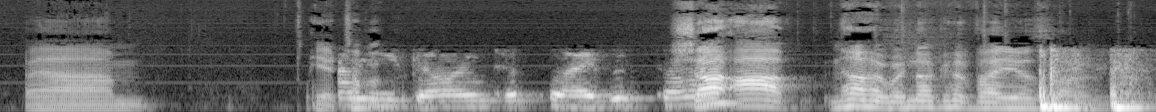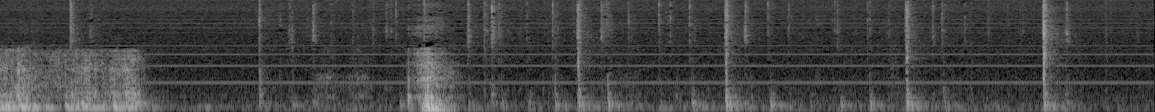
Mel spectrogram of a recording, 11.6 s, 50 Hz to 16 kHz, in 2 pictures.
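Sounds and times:
speech: 0:00.2 - 0:00.9, 0:01.5 - 0:05.6
typing on a keyboard: 0:07.1 - 0:11.5.

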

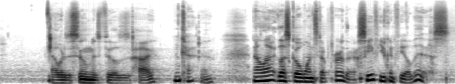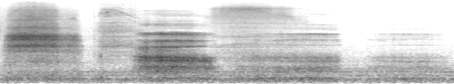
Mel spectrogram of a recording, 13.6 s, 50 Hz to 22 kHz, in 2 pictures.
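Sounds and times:
speech: 0:00.7 - 0:07.3
deep breaths drawn in: 0:03.4 - 0:03.8, 0:06.8 - 0:13.6.

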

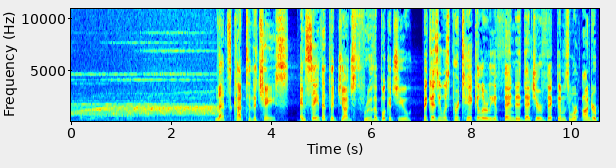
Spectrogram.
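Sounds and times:
emergency vehicle siren wailing: 0:00.0 - 0:03.0
speech: 0:02.9 - 0:10.5.

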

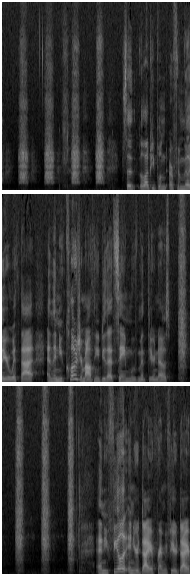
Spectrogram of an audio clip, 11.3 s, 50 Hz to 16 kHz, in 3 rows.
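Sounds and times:
person imitating open-mouthed dog panting with tongue out: 0:00.0 - 0:02.2, 0:07.2 - 0:09.1
speech: 0:02.5 - 0:07.3, 0:09.4 - 0:11.2.

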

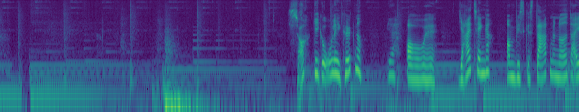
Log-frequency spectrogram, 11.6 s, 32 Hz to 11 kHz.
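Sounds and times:
door slamming shut with a heavy booming thud: 0:03.2 - 0:03.8
speech: 0:06.0 - 0:11.5.

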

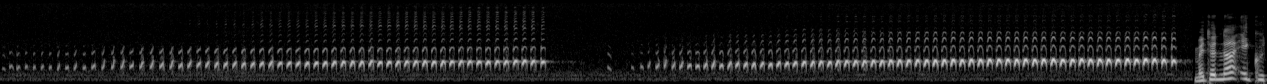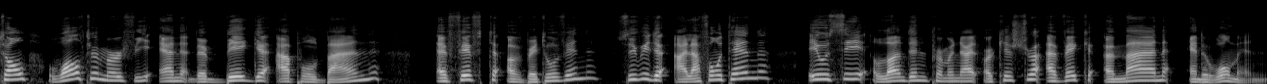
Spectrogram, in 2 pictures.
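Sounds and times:
boreal forest bird calling in rapid trills of mellow notes: 0:00.0 - 0:12.0
speech: 0:12.0 - 0:25.3.

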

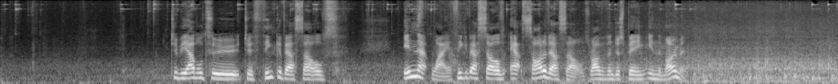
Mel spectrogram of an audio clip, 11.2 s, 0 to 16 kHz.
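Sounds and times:
wheels clacking on rails: 0:01.5 - 0:11.1
speech: 0:02.3 - 0:04.6, 0:05.4 - 0:09.5
train rumbling past: 0:04.4 - 0:11.1.

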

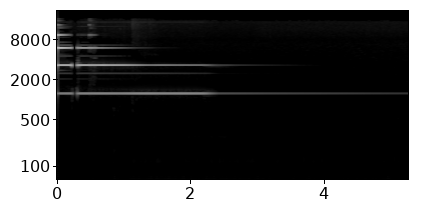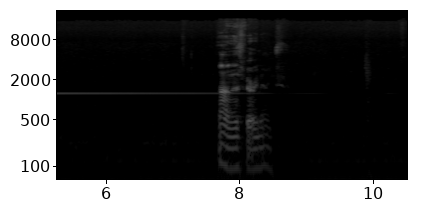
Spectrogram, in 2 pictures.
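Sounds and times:
bell ringing: 0:00.0 - 0:08.3
speech: 0:07.7 - 0:08.7.

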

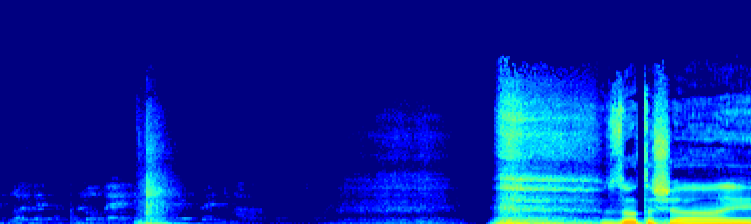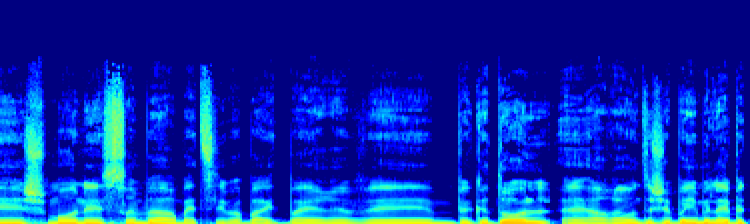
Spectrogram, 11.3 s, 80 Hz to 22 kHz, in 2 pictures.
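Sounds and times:
door shutting at home: 0:01.0 - 0:01.4
speech: 0:04.5 - 0:11.2.

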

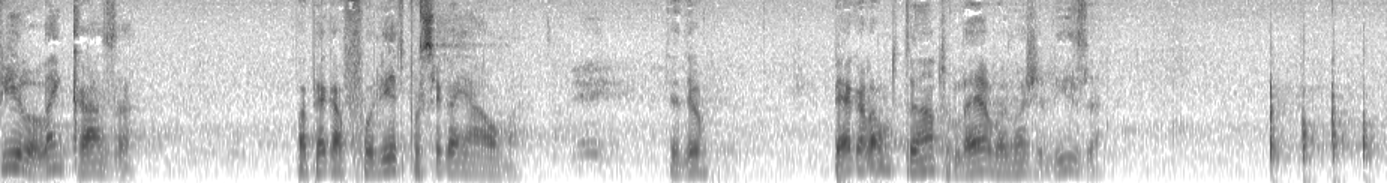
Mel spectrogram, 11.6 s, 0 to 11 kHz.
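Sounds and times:
speech: 0:00.0 - 0:01.2, 0:02.5 - 0:04.4, 0:05.6 - 0:06.0, 0:06.9 - 0:09.3
firm knocking on a door: 0:10.6 - 0:11.5.

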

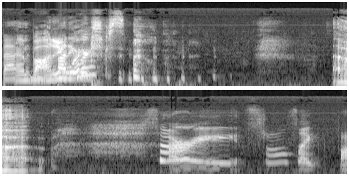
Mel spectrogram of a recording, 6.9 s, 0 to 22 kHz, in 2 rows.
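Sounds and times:
speech: 0:00.0 - 0:01.7, 0:03.3 - 0:03.9, 0:05.1 - 0:06.8
loud throaty burp: 0:03.3 - 0:03.9.

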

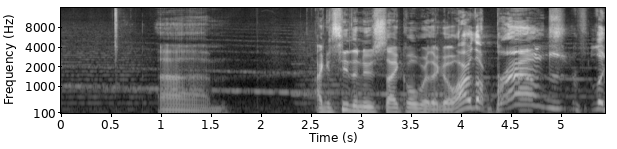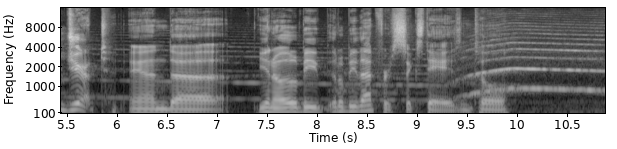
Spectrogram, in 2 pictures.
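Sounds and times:
police siren: 0:00.0 - 0:10.8
speech: 0:01.0 - 0:01.8, 0:02.5 - 0:10.1.

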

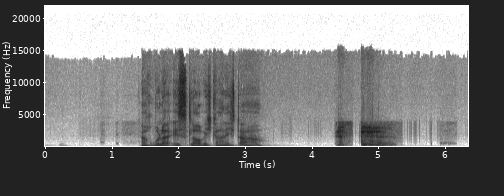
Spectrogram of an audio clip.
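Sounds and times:
speech: 0:01.5 - 0:03.3
caller coughing on telephone line: 0:04.4 - 0:05.4.

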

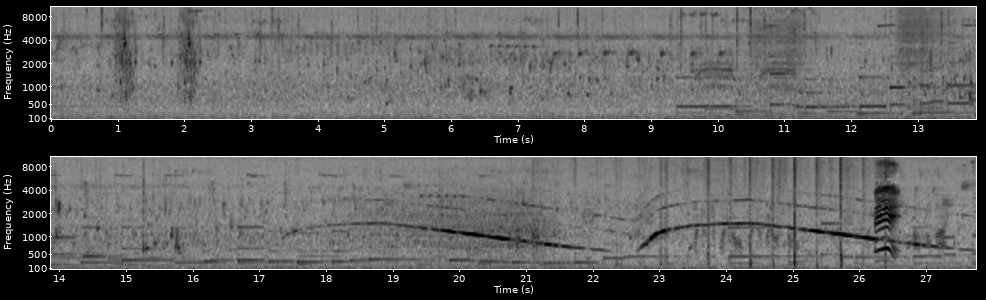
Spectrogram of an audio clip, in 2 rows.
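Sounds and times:
soft melodic tones: 0:00.0 - 0:00.8, 0:08.6 - 0:27.7
river water flowing in a steady rush: 0:00.0 - 0:27.7.

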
